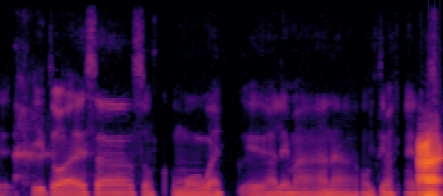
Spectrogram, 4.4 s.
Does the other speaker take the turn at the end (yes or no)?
yes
